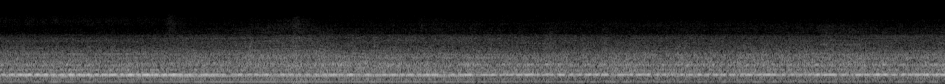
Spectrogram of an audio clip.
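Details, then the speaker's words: Homemade hobbing attachment gearbox on its first run under power at very slow speed, without oil; steady mid-pitched gear whir at an even level, no clicks, grinding, rough spots or binding; runs normally. "under power for the first time that's not bad I'm going to run the speed up just a little bit doesn't seem like it's binding anywhere"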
